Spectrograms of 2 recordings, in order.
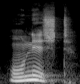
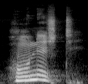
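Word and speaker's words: honest: ऑनेस्ट H silent है। ओ उच्चारण आ रहा है।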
